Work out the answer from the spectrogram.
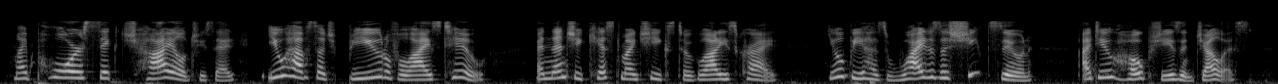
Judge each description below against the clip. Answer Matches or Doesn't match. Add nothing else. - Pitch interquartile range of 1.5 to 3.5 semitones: Doesn't match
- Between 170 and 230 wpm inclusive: Matches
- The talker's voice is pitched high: Matches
